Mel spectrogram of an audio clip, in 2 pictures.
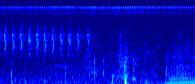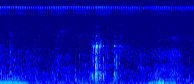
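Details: Month-old calf held during a calf parade in rural El Salvador gives a single low, drawn-out moo about a second long midway through, amid quiet background murmur, a sharp knock and brief faint chirps.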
